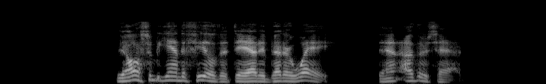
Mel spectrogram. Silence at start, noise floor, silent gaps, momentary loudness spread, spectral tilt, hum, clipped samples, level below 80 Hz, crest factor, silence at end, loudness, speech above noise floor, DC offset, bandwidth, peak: 1.15 s; under -90 dBFS; 3.65-3.78 s; 12 LU; -4.5 dB/octave; none; under 0.1%; -74 dBFS; 22 dB; 0.9 s; -28 LUFS; over 61 dB; under 0.1%; 8 kHz; -10 dBFS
